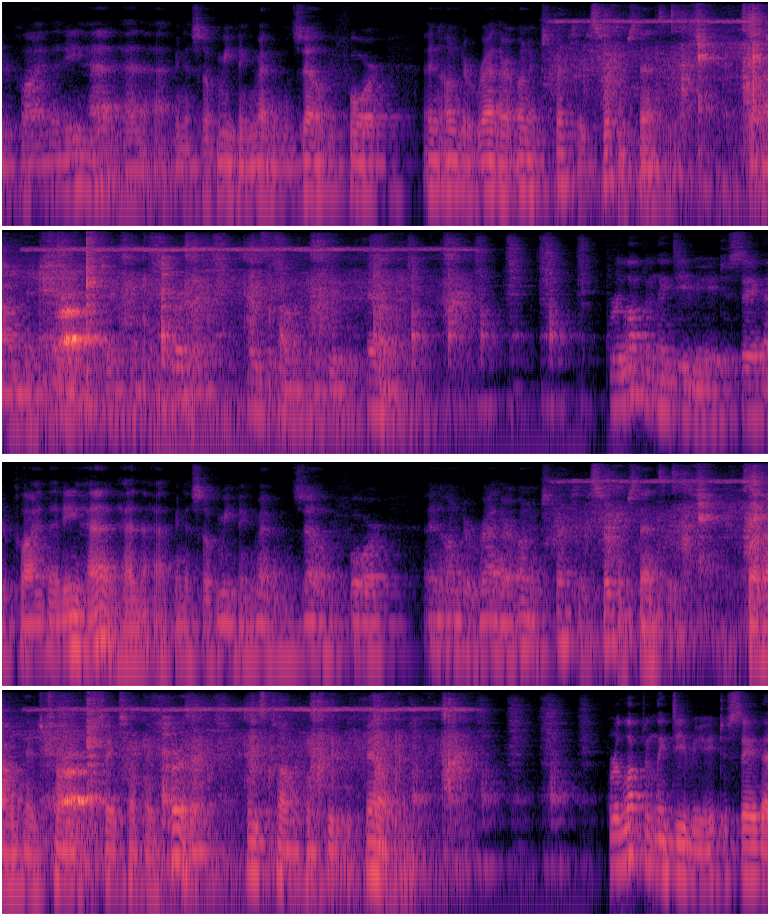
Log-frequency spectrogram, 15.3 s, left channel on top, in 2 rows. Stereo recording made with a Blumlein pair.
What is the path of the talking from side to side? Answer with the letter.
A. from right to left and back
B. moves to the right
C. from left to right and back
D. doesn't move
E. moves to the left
A.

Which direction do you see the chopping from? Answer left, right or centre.
left.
